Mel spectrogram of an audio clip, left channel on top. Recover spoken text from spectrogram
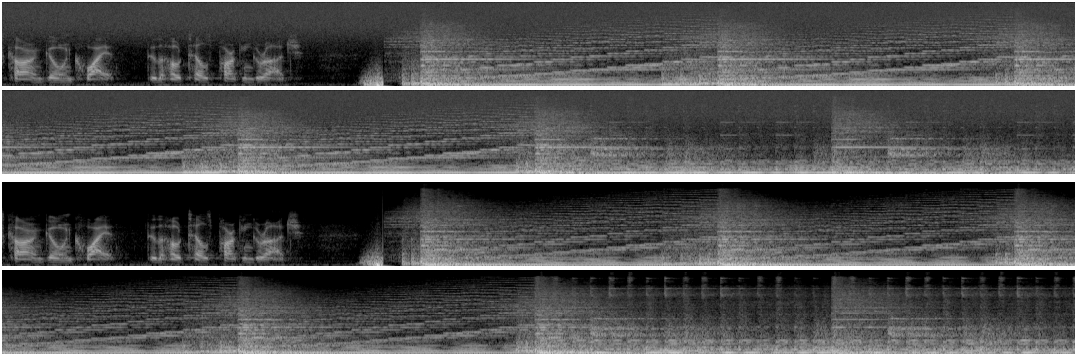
car and go in quiet through the hotel's parking garage.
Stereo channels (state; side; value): noise; left; hiss, 13 dB below the sound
